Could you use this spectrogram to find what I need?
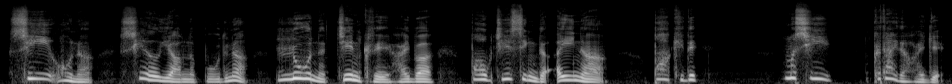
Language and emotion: Manipuri, surprised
